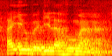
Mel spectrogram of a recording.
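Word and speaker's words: أن يبدلهما: Nah, itu kita bisa sebut dengan idgham mutajanisain membacanya ayubdilahuma ya. Ayubdilahuma. Di sana sama juga ada qalqalah pada kata eh pada huruf ba yang bersukun. Ayubdilahuma. Makanya tidak panjang, hanya dua harakat saja.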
